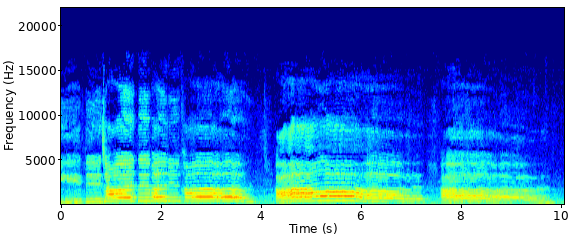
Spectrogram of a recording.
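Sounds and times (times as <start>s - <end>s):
woman singing unaccompanied: 0.0s - 10.0s.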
